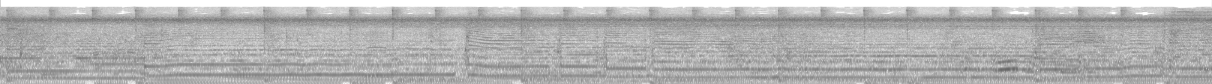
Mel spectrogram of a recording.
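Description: Instrumental background music: steady held notes that change every second or so.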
